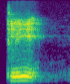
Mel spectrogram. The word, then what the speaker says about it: Klee: Is it Klee or Clay? – Klee. – Klee. K-L-L or K-L-E-E-H, I think it is.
